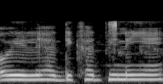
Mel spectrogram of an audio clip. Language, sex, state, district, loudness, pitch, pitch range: Chhattisgarhi, female, Chhattisgarh, Raigarh, -17 LUFS, 220 Hz, 215-225 Hz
